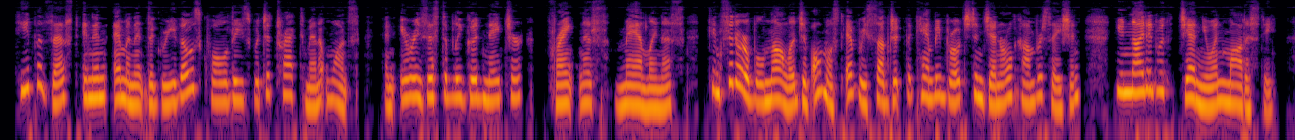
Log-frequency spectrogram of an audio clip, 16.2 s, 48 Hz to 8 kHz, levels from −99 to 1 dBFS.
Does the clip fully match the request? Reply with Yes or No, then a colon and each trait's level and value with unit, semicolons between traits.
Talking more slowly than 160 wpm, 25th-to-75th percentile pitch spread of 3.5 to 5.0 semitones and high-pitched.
Yes: slow, 135 wpm; average, 4.5 semitones; high, 205 Hz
